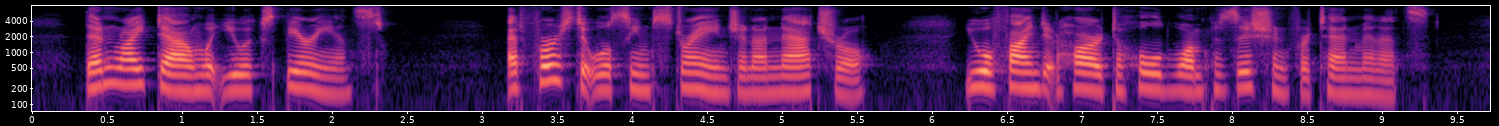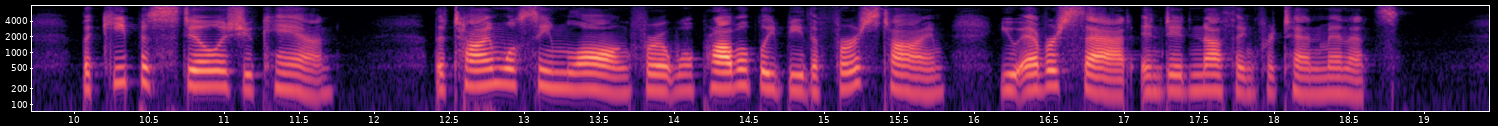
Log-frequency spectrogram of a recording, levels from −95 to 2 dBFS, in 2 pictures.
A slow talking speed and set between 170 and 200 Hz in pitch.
No: average, 170 wpm; high, 190 Hz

